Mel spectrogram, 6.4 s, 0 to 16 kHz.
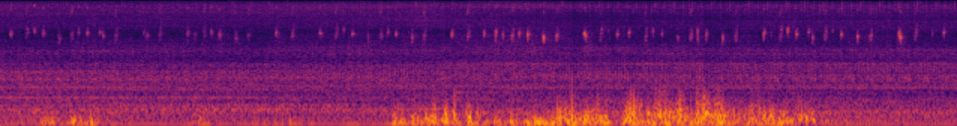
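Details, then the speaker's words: Mercedes W126 300SE with M103 3.0 L inline-six after a Voltarent conversion, idle raised slightly to about 900 rpm; calm, even idle with soft low hum, no knocks or stumbles; normal idle. "You've got to love how calm that engine is. Wow."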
